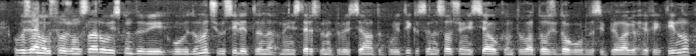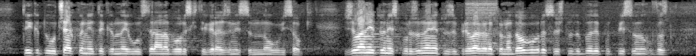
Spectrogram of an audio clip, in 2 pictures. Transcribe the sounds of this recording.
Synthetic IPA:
ʊvɐʒaɛmɐɡospɔʒomɐslˠaɾoviskəmd̪ɐviʊvɛd̪omət͡ʃɛʊsiliət̪ənɐminist̪ɛɾst̪vonɐt̪ɾod̪ʲɛst̪ialˠnət̪əpolit̪ikəsɐnɐsɔt͡ʃɛniist̪ʲalˠokɐmt̪ovat̪ɔzid̪ɔɡovoɾd̪ɐsɛpɾilˠaɡəʔɛfɛkt̪ivno | t̪ɤjkɐt̪ɔːt͡ʃakvɐniət̪əkɐmnɛɡovot̪sɾanabɤlˠɡəɾski̥t̪ɛɡɾaʒd̪ənisəmnɔɡʊvisɔki̥ | ʒɛlˠaniɛt̪onɐispoɾəzumlɛniɛt̪ozɐpɾilˠaɡɐnɛt̪onɐd̪ɔɡovoɾəsɤʃt̪od̪ɐbɤd̪ɛpot̪̚pisənovɐ

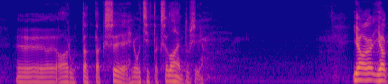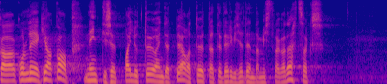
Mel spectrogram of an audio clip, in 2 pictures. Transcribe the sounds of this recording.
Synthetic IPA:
ɑɾut̪ˑːɑt̪ːˑɑkse̞ːjɑo̞t̪ʲsit̪ːˑɑkse̞lɑɦe̞nd̪usi | jɑjɑkɑko̞lːe̞ːɡjɑkːɑːpnejnʲt̪ːˑise̞t̪̚ːˑpɑlʲjud̪̥̚t̪øːɑnʲd̪jɑd̪̥̚peɑvɑd̪̥̚t̪øːt̪ˑːɑjɑt̪ːˑet̪e̞rvise̞d̪̥e̞nd̪ɑmist̪væɡ̥ɑt̪æht̪sɑks

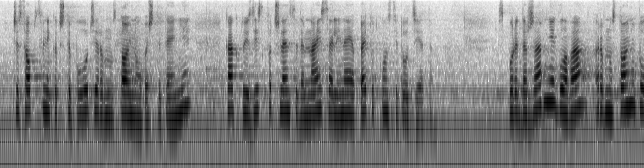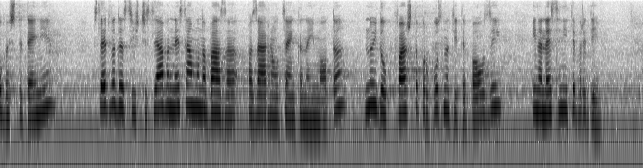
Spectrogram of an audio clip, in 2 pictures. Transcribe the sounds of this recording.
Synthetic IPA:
t͡ʃɛsɔpst̪vɛnikət̪ʃt̪ɛpolˠut͡ʃiɾɐvnost̪ɔjnoːbɛʃt̪ɛt̪ɛniɛ | kakt̪oiziskvət͡ʃlɛnsɛd̪ɛmnajsəɛlinɛjəpɛt̪ot̪konst̪it̪ut̪sijət̪ə | spoɾɛd̪ːəɾʒavnijəɡlˠɐvaɾɐvnost̪ɔjnot̪oːbɛʃt̪ɛt̪ɛniɛ | slɛd̪vəd̪ɐsɛiʃt͡ʃislʲavənɛsamonɐbazəpɐzaɾnɐot̪sɛŋkənɐimɔt̪ə | noid̪ɐopxvaʃt̪əpɾopusnət̪it̪ɛpɔlˠziː | nɐnɛsɛnit̪ɛvɾɛd̪i

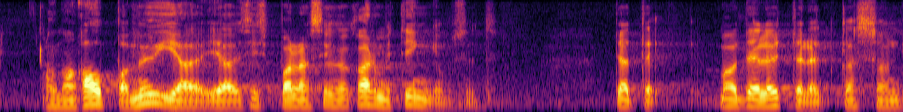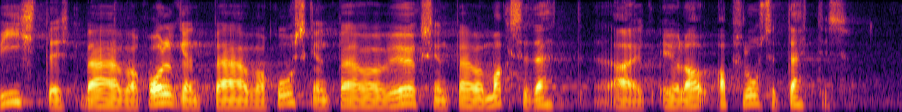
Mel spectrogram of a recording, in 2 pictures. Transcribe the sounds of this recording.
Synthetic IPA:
o̞mɑkɑwpːˑɑmyːjːɑjɑsiːspɑnːɑksekɑkɑrmit̪t̪iŋɡ̥imusḛd̪̥ | t̪eɑt̪ˑːḛmɑt̪e̞jlyt̪ːˑe̞le̞t̪kɑsːeo̞nviːst̪ejst̪̚pæevɑko̞lɡ̥e̞nd̪̥̚pæevɑkuːskend̪̥̚pæevɑvɤjøhekskend̪̚pæevɑmɑkset̪æht̪ɑ̰ḛɡ̥e̞̰jo̞leɑb̥so̞luːt̪se̞t̪ːæht̪i̥s

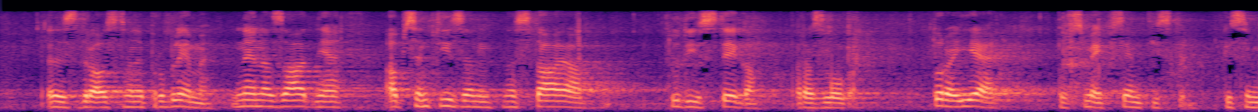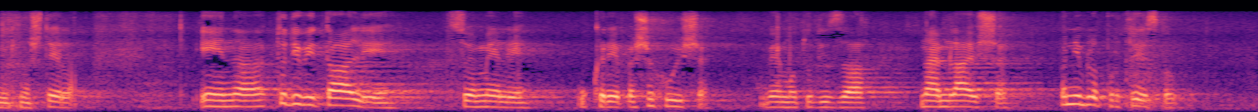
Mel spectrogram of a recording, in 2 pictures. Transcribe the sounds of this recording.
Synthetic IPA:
zd̪ɾawst̪ʋɛnɛpɾɔbleːmɛnɛnazaːd̪njɛa̰psɛnt̪izəmnast̪aːja | t̪uːd̪iːst̪eːɡaɾazloːɡa̰ | t̪oːɾɛjjɛposmeːxwsemt̪ist̪ḭmkisɛmjixnaʃt̪eːla̰ | int̪ud̪iwit̪aːliisɔimeːliukɾeːpɛʃɛxujʃɛ̰ | ʋeːmɔt̪ud̪izanajmlajʃɛpaniblopɾɔt̪eːst̪ɔw

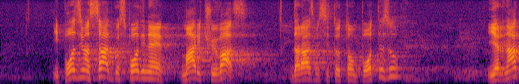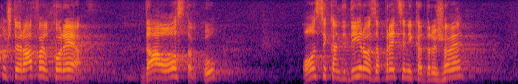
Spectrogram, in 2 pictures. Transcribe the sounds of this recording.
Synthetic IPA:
ḭpo̞ziːʋamsaːd̪ɡo̞spo̞d̪ine̞maɾit͡ɕuiʋaːs | d̪aɾazmislit̪eot̪o̞mpo̞ːt̪e̞zu | je̞ɾnaːkonʃt̪o̞je̞ɾafaelko̞ɾe̞a̰ | d̪aoost̪aʋku | o̞ːnse̞kand̪id̪iːɾaozapɾe̞t̪sʲje̞d̪nikad̪r̩ʒaʋe̞

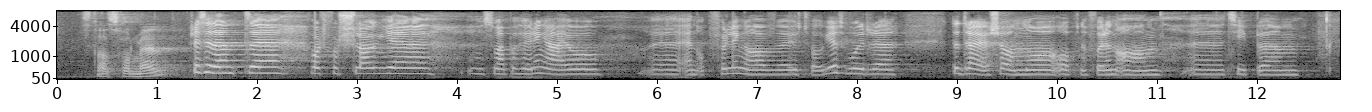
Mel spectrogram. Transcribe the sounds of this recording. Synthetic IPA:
st̪ɑ̰ːt̪sfɔnmɛlpʰɾɛsɪd̪ɛnt̪ʋɔʈːfɔʂɭɑːɡ | sɔmæɾpʰɔɦøːɾɪŋæɾjʊ | ɛ̰nʔɔpːfœlːɪŋɑʋʉːt̪ʰʋɑlɡəʋʊɾ | d̪ɛd̪ɾæɪəʂæɪɔmɔoːpnəfɔɾɛnɑːənt̪ʰyːpə

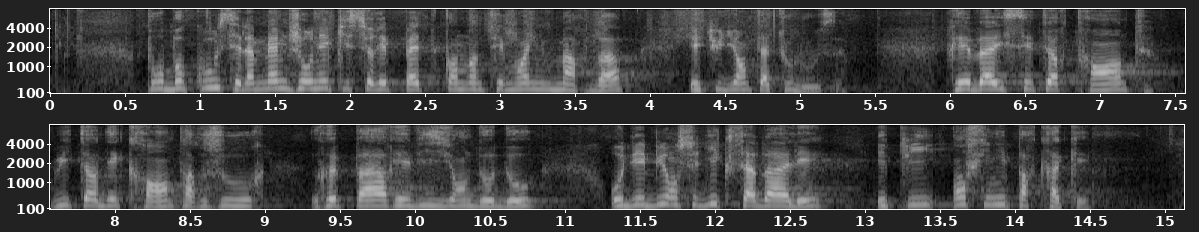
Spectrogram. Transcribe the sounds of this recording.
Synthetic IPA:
puʁbokusɛlamɛmʒuʁnekʲisəʁepɛt̪kɑ̃t̪ɔ̃t̪emwaɲmaʁva | et̪yd̪jɑ̃t̪at̪uluz | ʁevɛjsɛt̪œʁt̪χɑ̃t̪ | ɥit̪œʁd̪ekχɑ̃paʁʒuːʁ | ʁəpaʁevizjɔ̃d̪od̪o | od̪ebyɔ̃səd̪ikə̥savaːleː | pɥiɔ̃finipaʁkχakʲe

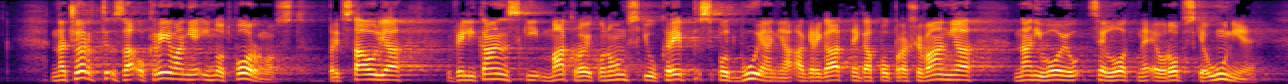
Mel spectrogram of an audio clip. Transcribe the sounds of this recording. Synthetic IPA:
nat͡ʃəɾt̪zaʔɔkɾeːʋanjɛʔinɔt̪poːɾnɔ̰st̪ | pɾɛt̪st̪aːwljaʋɛlikanskimakɾɔɛkɔnõːmskiukɾeːpspɔd̪bujanjaʔaɡɾɛɡaːt̪nɛɡapɔwpɾaʃɛʋaːnja | naniʋoːjut̪sɛlɔːt̪nɛʔɛwɾoːpskɛuːnḭjɛ̰

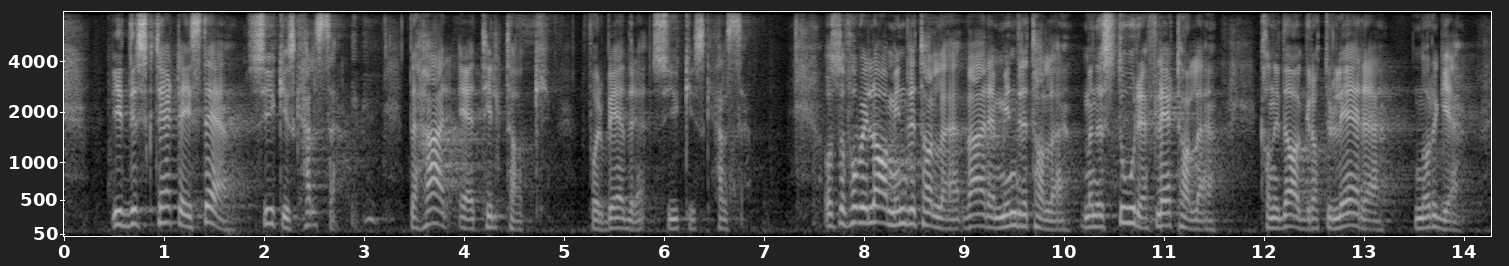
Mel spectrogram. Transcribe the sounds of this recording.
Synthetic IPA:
ʋɪd̪ɪskʉ̥t̪ʰeːʈəɪst̪eːsyːkɪskhɛlsəd̪̥ɛɦæːɾɛt̪ʰɪlt̪ʰɑ̰ːk | fɔɾbeːd̪ɾə̰syːkɪskhɛlsə̥ | ʔɔsɔfoːʋɪlɑːmɪnd̪ɾət̪ʰɑləʋæːɾəmɪnd̪ɾət̪ʰɑlːəmɛnd̪ɛst̪uːɾəfleːʈʰɑləkʰɑnɪd̪ɑːɡːɾɑt̪ʉleːɾə | nɔɾɡə̰

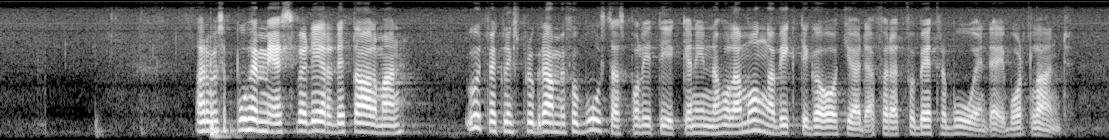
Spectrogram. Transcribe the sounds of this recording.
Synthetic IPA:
aɾvespuhɛmesvæɖeːɾad̪ət̪ɑːlman | ʉːt̪vɛklɪŋspʰɾʊɡɾamːət̪fœɾbuːst̪ɑːd̪spʊlɪt̪iːkənɪnːəɦɔlːəɾmɔŋːavɪkt̪ɪɡaoːt̪ʰjæːɖə̰ɾfœɾat̪fœɾbɛt̪ɾabuːənd̪əɪ̰vɔɾʈ̪la̰nd̪

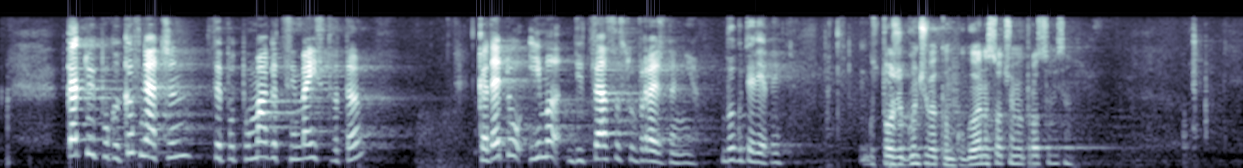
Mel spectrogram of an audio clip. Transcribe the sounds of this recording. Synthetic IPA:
kak̚t̪oipokɐkɤfnat͡ʃinsɛpot̪̚pomaɡət̪sɛmɛjst̪vɐt̪ə | kɐd̪ɛt̪oʔiməd̪ɛt̪sasəsovɾɛʒd̪ɐniəblˠɐɡod̪ɐɾʲjəvi | ɡospɔʒʊɡunt͡ʃovəkəmkoɡɔɛnɐsɔt͡ʃɛnvɐpɾɔsəvisə

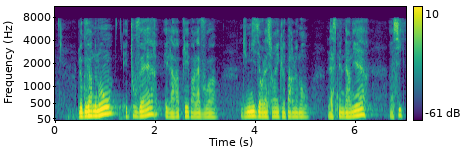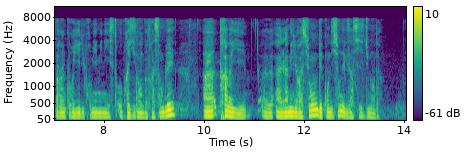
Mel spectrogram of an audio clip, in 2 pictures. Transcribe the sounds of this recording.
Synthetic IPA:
ləɡuvɛʁnəmɑ̃ɛt̪uvɛʁɛlaʁaplepaʁlavwa | d̪yminit̪d̪eʁəlasjɔ̃avɛkləpaʁləmɑ̃ | lasəmɛnd̪ɛʁnjɛʁ | ɛ̃sikpaʁɛ̃kuʁjed̪ypχəmjeminist̪χopχezid̪ɑ̃d̪əvɔt̪χasɑ̃bleat̪χavajealameljɔʁasjɔ̃d̪ekɔ̃d̪isjɔ̃d̪ɛɡzɛʁsisd̪ymɑ̃d̪a

